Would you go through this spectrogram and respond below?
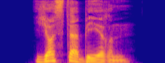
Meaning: plural of Jostabeere
- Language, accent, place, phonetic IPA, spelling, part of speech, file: German, Germany, Berlin, [ˈjɔstaˌbeːʁən], Jostabeeren, noun, De-Jostabeeren.ogg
